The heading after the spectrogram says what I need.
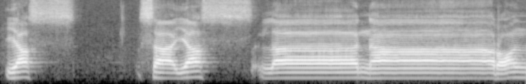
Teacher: huruf sod juga mesti kita baca dengan sempurna, yaitu adanya suara yang mendesis ketika mengucapkannya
